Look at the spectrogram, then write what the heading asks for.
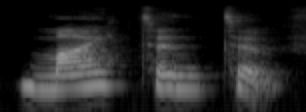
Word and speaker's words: mightn't've: This becomes mightn't've.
